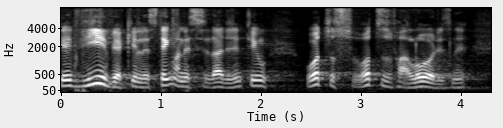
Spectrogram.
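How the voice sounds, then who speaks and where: This man talks with lively intonation at a medium pitch. Vocal fry runs through his voice. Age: 80s+. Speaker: insurance sales manager, retiree. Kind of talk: interview.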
